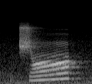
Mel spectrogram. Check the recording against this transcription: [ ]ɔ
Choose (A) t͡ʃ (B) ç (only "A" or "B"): A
